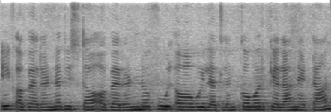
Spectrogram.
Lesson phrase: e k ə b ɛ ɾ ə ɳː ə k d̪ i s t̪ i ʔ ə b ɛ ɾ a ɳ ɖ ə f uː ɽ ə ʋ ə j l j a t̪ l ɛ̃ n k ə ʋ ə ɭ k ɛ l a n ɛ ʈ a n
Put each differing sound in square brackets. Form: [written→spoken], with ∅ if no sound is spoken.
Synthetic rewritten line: e k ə b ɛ ɾ ə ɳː ə [k→∅] d̪ i s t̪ [i→a] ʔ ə b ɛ ɾ [a→ə] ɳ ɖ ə f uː [ɽ→l] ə ʋ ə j l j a t̪ l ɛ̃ n k ə ʋ ə [ɭ→ɾ] k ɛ l a n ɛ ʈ a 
